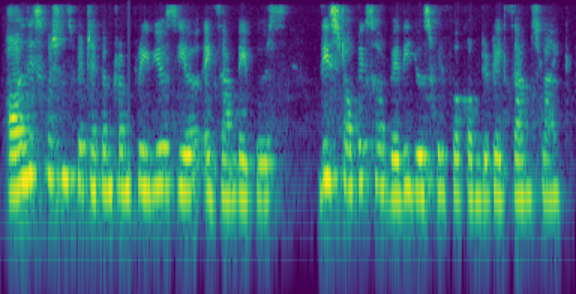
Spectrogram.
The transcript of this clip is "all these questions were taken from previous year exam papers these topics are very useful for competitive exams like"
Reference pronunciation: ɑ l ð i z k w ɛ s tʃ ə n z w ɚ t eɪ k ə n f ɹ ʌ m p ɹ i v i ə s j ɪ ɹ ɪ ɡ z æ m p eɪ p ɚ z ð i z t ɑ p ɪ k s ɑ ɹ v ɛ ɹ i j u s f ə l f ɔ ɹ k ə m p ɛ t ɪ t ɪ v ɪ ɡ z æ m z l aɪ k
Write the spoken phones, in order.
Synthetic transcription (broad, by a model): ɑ l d i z k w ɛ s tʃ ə n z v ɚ t eɪ k ə n f ɹ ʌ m p ɹ i v i ə s j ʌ ɹ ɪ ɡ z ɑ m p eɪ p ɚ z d i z t ɑ p ɪ k s ɑ ɹ v ɛ ɹ i j u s f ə l f ɔ ɹ k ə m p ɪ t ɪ ɪ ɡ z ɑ m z l aɪ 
